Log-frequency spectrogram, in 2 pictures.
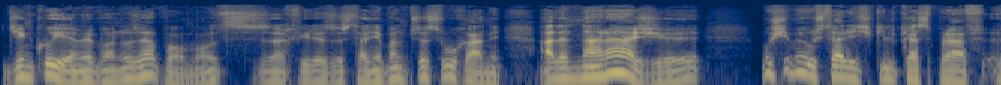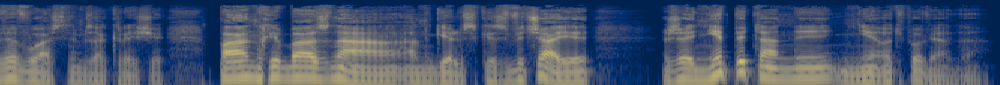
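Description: A man voicing a cool, sharp police lieutenant who gives curt, measured replies. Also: low voice, lively intonation, no room sound, studio quality.

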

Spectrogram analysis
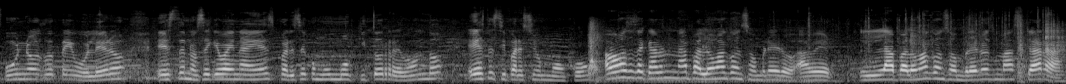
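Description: A woman giving casual vlog commentary as she shops for capsule toys in a busy Japanese toy shop. She is chatty and excitable and laughs often. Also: on the high side, brisk, hardly any pauses. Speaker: travel vlogger. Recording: noisy shop ambience.

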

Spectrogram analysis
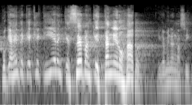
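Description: A man's voice: very high-pitched, big pitch swings, a little fast, bright, forceful tone, big-room sound, slight background noise. A man preaching a sermon in a church, full of passionate rhetorical questions and humorous asides. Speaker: pastor. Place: church sanctuary.

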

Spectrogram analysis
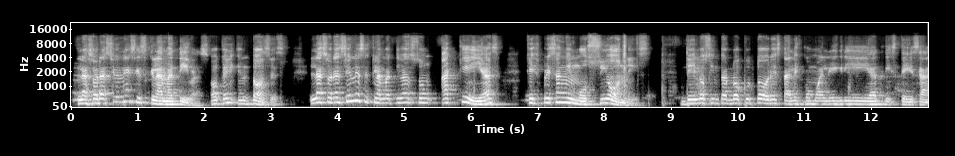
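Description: A man's voice: a little high, fairly bright tone. A man with a Peruvian Spanish accent teaching a grammar class over a video call, explaining step by step and checking in with his students often. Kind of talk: online grammar lecture. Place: home room on a video call. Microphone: computer mic on a video call. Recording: echoey room.

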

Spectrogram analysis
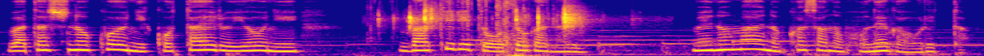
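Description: A woman reading a scripted first-person ghost story in a hushed, eerie storytelling manner. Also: medium pitch, unhurried. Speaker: horror story narrator. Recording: music and rain under the voice. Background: music, rain.

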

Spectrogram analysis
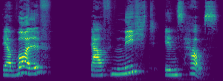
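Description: A woman voicing a caring mother goat who firmly warns her kids, slowly and emphatically. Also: mid-range voice, sharp tone. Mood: warning. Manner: firm, slow and emphatic. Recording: echoey room.

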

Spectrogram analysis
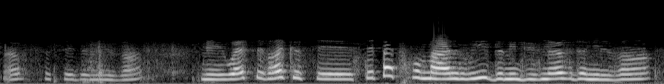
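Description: Slow high-voiced woman, tinny phone-like sound. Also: steady tone, a little hiss or hum. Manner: slow and halting, repeats "comme ceci" and "voilà", trails off softly. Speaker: vlogger showing a product order. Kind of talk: casual unboxing talk to camera.

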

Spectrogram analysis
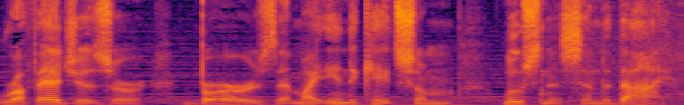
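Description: In a scripted first-person radio drama, an actor plays an earnest, troubled man recounting his own past. His lowish voice is very animated yet unhurried, the mood reflective and grave, with soft background music.

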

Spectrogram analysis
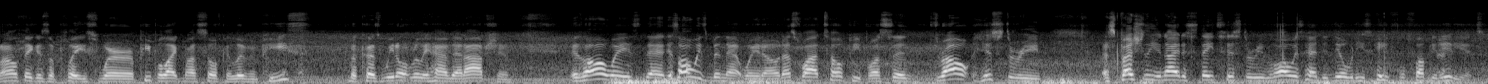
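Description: A man's voice: fairly high pitch, a little mellow, a little hiss or hum, low-quality recording. A man ranting angrily and cursing as he walks outdoors, recording on his phone. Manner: angry, cursing, repetitive ranting. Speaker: vlogger. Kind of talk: profane walking rant to phone camera. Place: outdoors in a parking lot. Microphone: phone held while walking.

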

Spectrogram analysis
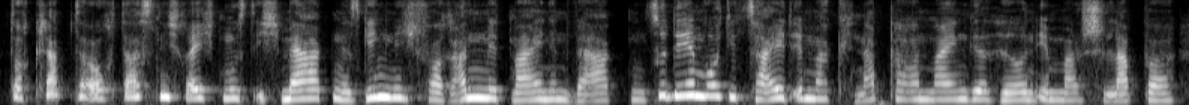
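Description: A woman performing her own rhymed poem on a festival stage, with a rhythmic, self-mocking delivery. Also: a little high. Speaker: slam poet. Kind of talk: rhymed poetry slam performance.

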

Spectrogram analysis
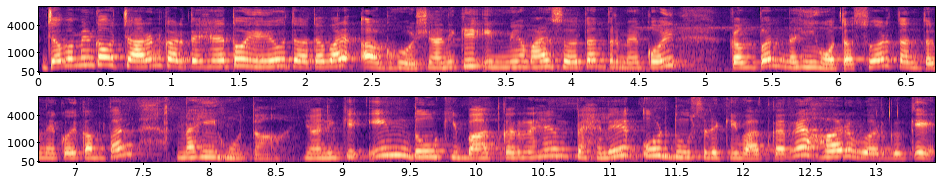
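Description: With a high, mellow voice at a moderate pace, a young woman delivers a classroom lecture on Hindi grammar. She goes through the consonants individually, lays out each point in steps, and fixes her own mistakes along the way.

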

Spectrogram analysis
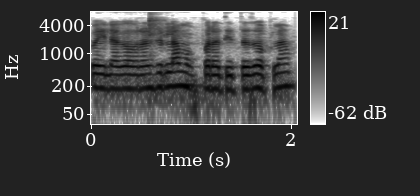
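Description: A woman's voice: on the low side, level tone, fairly quick, a little hiss or hum. A young woman from Maharashtra, a mother filming a casual family vlog at home on a handheld phone, chatting straight to her viewers and coaxing her kids along. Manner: chatty, talks straight to viewers, coaxes children.

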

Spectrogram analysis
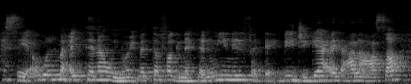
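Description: A woman's voice: medium pitch, racing. A woman teaching a first-grade class, drawing out syllables in a sing-song drilling voice. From Jordan. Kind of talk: classroom phonics lesson. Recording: very echoey room.

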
